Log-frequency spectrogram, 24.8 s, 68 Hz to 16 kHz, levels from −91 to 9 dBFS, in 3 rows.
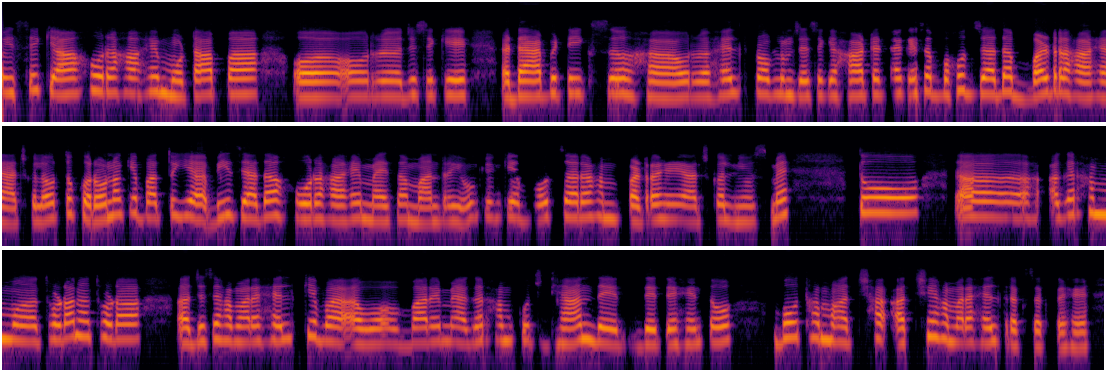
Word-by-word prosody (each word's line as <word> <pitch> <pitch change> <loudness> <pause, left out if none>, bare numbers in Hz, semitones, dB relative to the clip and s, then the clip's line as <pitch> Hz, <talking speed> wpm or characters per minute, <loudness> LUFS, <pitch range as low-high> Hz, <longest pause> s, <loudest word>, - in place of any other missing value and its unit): इससे 295 +3 -6
क्या 245 -4 +3 0.2
हो 285 - +5
रहा 260 -1 +1
है 270 - +1
मोटापा 240 +1 +3 0.3
औ 215 - +6 0.4
और 225 0 -2 0.2
जैसे 235 -1 -6
के 235 0 +1 0.3
अ, - - +6
डायबिटीज़ 235 +4 +2
और 215 -3 +2
हेल्थ 245 +2 -1
प्रॉब्लम 245 -1 0
जैसे 225 +1 -2
कि 230 - -3
हार्ट 230 +1 +2
अटैक 245 +1 -3
ऐसा 255 +3 0
बहुत 280 0 -2
ज़्यादा 255 +2 +4
बढ़ 240 +4 +6
रहा 240 -5 +4
है 215 - +1
आजकल। 210 +3 -4
और 230 - +2
तो 295 - -1
कोरोना 235 +1 +2
के 305 - -3
बाद 245 -2 +1
तो - - -7
ये 270 -1 -1
अभी 250 +4 -4
ज़्यादा 260 +1 +2
हो 235 0 +3
रहा 235 -2 +1
है, 240 - -1
मैं 220 -3 -2
ऐसा 230 +2 -4
मान 200 -1 -3
रही 215 0 -5
हूँ 205 +5 -6
क्योंकि 255 0 -5
बहुत 230 +1 -5
सारा 255 -1 +3
हम 245 -2 -5
पढ़ 215 -2 +3
रहे 230 0 0
हैं 225 - -3
आजकल 210 +2 -5
न्यूज़ 210 0 -10
में। 270 - +1 0.6
तो 315 - +4 0.3
अ, 315 - -9 0.7
अगर 280 +4 -2
हम 290 -2 +1 0.3
थोड़ा 280 +2 +3
ना 315 0 0
थोड़ा 275 -1 +3 0.4
जैसे 255 +3 -1
हमारा 250 -1 -1
हेल्थ 265 +2 -2
के 320 - -2
बा 255 -1 +3 0.2
व 225 0 -1
बारे 235 +1 +1
में 255 -1 -7
अगर 240 +3 -3
हम 260 0 -4
कुछ 265 -4 -8
ध्यान 230 +5 0
दे 235 -3 +2 0.2
देते 220 0 0
हैं 225 0 -5
तो 250 +2 0 0.3
बहुत 300 +2 +2
हम 285 -2 0
अच्छा 240 +4 -2
अच्छी 230 +8 -2
हमारा 250 -6 0
हेल्थ 235 +2 -2
रख 210 - 0
सकते 200 -2 -5
हैं। 190 - -1
240 Hz, 205 wpm, -22 LUFS, 225-260 Hz, 0.7 s, औ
